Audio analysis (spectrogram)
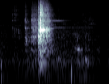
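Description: A vegetable paratha being set on a pan for roasting, with one clear metallic clatter of cookware followed by a few light knocks in a quiet kitchen.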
